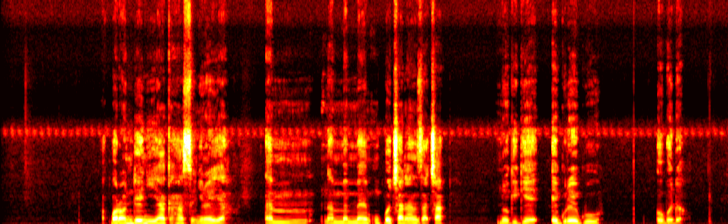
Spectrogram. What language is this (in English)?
Igbo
